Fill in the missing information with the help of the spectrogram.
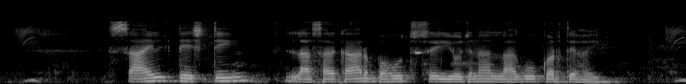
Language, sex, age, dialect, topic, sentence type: Magahi, male, 18-24, Western, agriculture, statement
